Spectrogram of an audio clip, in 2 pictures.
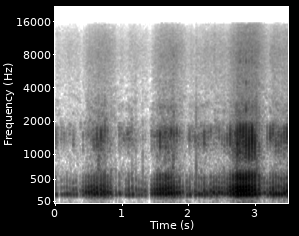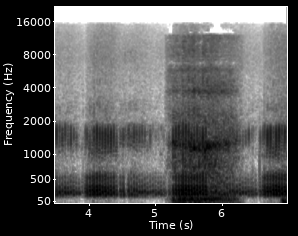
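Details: Kitten purring in a low vibrating rumble, breath-paced pulses roughly every second, with a loud burst of rustling noise near the end.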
